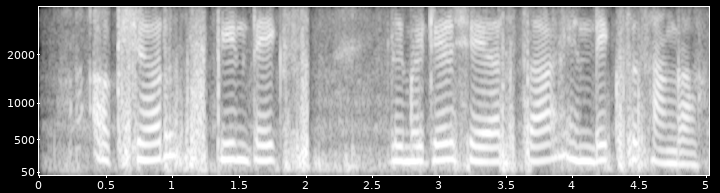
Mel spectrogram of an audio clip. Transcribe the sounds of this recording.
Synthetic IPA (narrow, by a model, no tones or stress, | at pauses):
əkʃəɾspiːnʈekslimiʈeɽɕejəɾst̪aiɳɖekssãŋɡʱa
